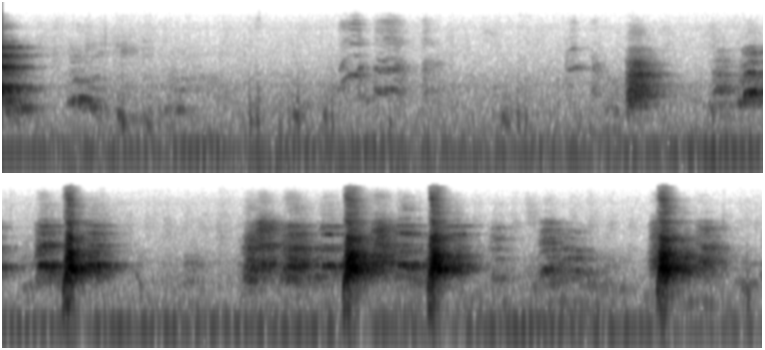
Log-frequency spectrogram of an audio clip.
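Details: Cavalier King Charles Spaniel puppies at home: a long quiet stretch with faint hum, then scattered sharp yelps and squeals building into louder high cries toward the end.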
